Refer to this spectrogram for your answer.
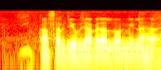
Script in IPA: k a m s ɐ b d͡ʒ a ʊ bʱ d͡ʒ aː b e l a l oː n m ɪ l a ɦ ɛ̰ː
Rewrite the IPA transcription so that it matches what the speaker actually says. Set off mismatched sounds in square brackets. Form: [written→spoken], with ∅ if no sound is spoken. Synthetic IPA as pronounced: k a [m→∅] s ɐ b d͡ʒ [a→i] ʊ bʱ d͡ʒ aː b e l a l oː n m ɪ l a ɦ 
